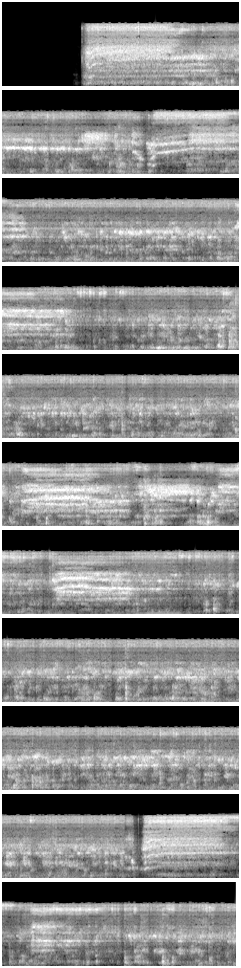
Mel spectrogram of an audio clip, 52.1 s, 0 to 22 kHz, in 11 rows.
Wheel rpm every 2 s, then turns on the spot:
10, 140, 160, 150, 150, 160, 160, 160, 160, 160, 160, 160, 160, 160, 160, 160, 160, 160, 160, 160, 160, 160, 140, 150, 160, 160.
none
